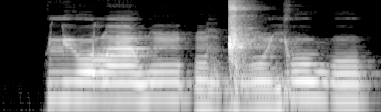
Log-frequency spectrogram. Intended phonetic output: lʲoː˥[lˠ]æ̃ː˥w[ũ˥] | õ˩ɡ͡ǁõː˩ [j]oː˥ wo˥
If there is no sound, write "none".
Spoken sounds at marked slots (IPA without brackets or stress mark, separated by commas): lˠ, ũ˥, j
